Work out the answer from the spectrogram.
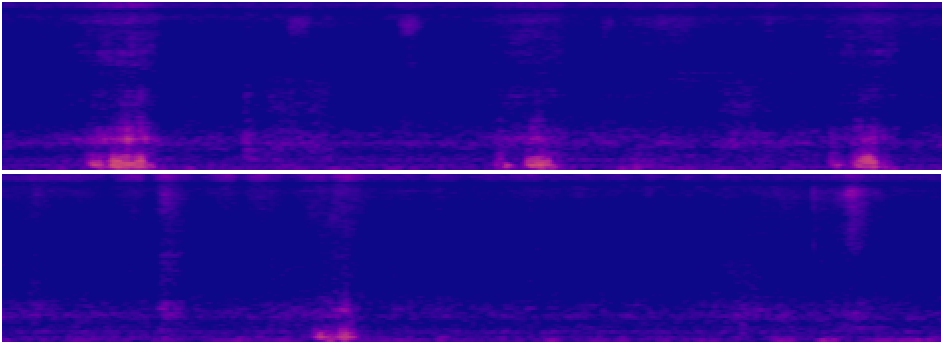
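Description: Soft, low, rough breathing noises repeating about every two to three seconds over a quiet background; light snoring.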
